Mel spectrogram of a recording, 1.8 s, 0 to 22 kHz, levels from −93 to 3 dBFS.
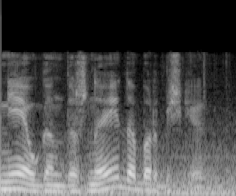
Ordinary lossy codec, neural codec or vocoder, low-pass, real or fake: AAC, 64 kbps; none; 7.2 kHz; real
